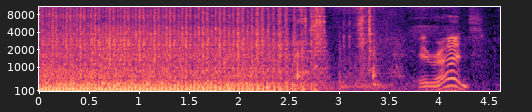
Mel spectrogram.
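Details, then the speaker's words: WD-45 tractor that sat in a barn 10–15 years, points good, fresh fuel in clean tank: tired engine catches and chuffs unevenly with lumpy firing pulses, then dies away; rough running, needs tinkering after sitting. "yeah it needs some it needs some tinkering"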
